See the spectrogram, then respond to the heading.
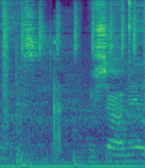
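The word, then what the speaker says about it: Richard Mille: No, I like to call this Well, they people pronounce him different. Rashad Mill is what my jewelry told me.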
